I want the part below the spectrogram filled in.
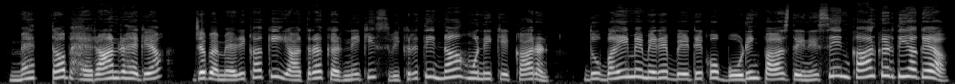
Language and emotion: Hindi, surprised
